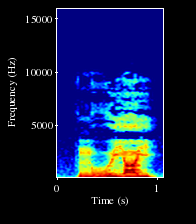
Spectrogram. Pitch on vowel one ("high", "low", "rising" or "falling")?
rising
